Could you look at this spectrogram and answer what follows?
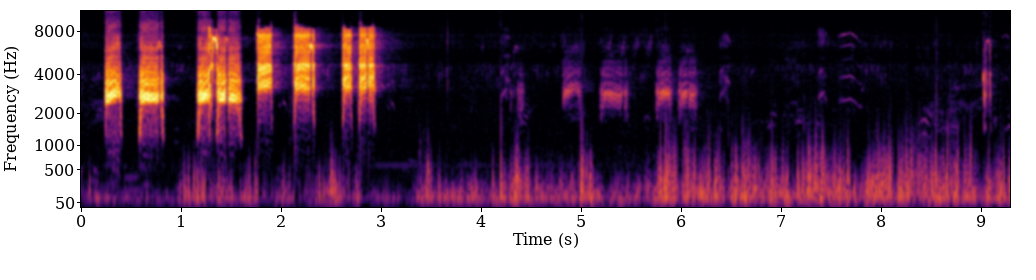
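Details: Male black francolin: a loud run of about six harsh, rasping notes at the start, then softer grating notes later amid a continuous low murmur.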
